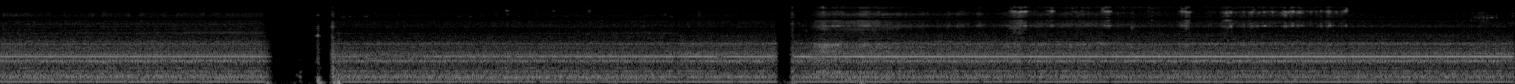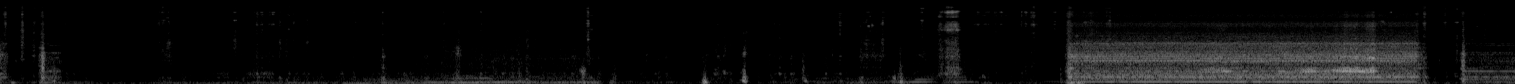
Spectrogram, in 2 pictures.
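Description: Benchtop milling machine's motor and spindle running with a steady whine, shutting off about halfway through. Quiet clicks and handling noise of hands working at the drill chuck follow, then the machine runs again for a few seconds near the end.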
